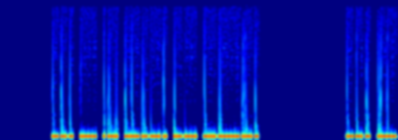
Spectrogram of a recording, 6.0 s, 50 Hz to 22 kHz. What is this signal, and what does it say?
Morse code, heard as a keyed tone, about 65 wpm, 700 Hz. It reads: ANT 2 EL YAGI UP 60FT ANT 2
